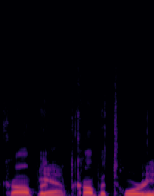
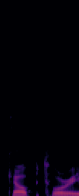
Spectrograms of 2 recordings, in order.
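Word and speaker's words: culpatory: Compatory, is that how you say it? Calpatory, yes. Calpatory.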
